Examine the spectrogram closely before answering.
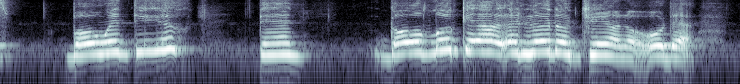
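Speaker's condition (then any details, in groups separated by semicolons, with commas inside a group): Cerebral palsy; affects hand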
